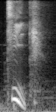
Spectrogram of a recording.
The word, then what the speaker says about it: critique: Ici, c'est la deuxième syllabe qui est accentuée. Teak. Et ça, ce que ça va faire, c'est que le son de voyelle est maintenant un son long.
